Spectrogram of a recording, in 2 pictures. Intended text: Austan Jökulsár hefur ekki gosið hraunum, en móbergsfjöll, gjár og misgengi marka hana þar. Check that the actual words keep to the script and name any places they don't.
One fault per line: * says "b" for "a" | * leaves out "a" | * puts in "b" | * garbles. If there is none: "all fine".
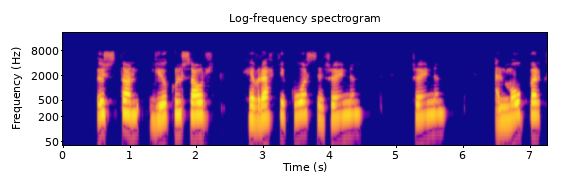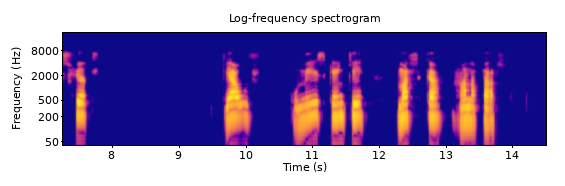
* puts in "hraunum"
